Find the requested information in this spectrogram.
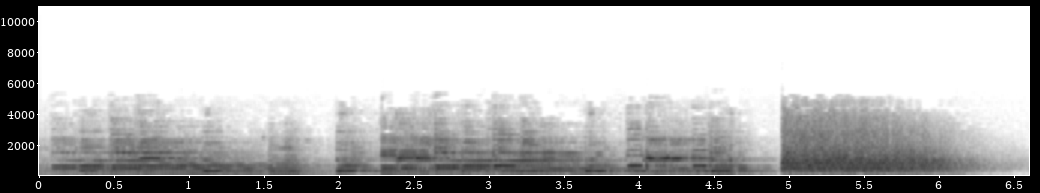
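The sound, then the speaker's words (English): A single gunshot rings out in a sewer beneath Vienna, a loud sudden blast with a long decaying tail, following several seconds of plucked zither music. “That was the shot that killed Harry Lime.”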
